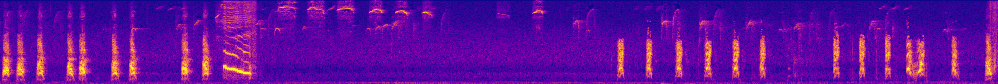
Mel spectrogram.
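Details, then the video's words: Puppy playing outdoors on green grass in a field: short, sharp barks in quick runs for about five seconds, a pause filled with high bird chirps, then rapid barking resumes in bursts to the end. "Dog Barking Sounds - Dog sound"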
